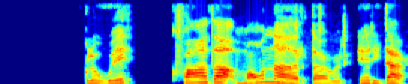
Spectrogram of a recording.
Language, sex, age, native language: Icelandic, female, 20-29, Thai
